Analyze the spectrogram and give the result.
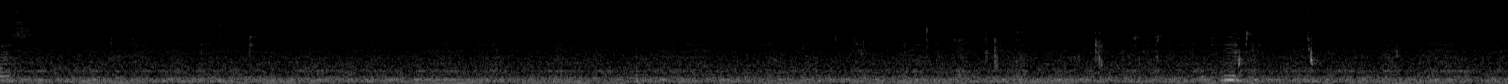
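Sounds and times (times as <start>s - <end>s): person chewing: 1.0s - 1.5s, 7.6s - 15.0s
low voice hum: 11.9s - 12.8s.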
